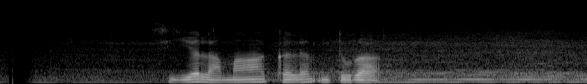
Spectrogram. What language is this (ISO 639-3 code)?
sin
